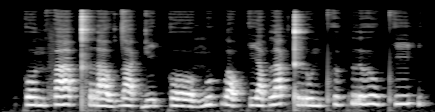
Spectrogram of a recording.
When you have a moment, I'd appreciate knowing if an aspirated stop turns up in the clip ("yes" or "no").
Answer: yes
